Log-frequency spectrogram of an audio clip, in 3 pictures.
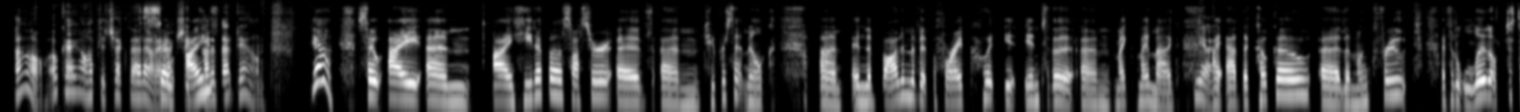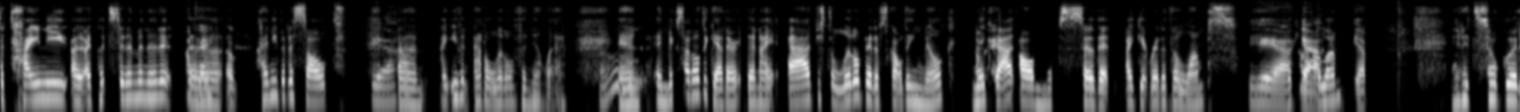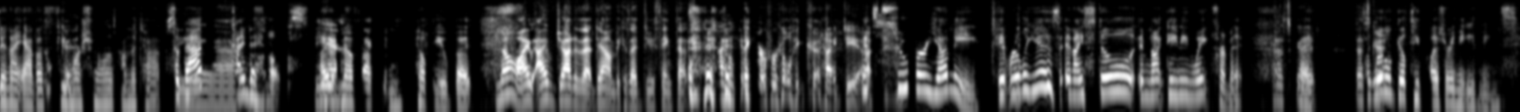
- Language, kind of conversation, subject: English, unstructured, What's the best way to keep small promises to oneself?
- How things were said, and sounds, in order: other background noise; laughing while speaking: "sounds like a really good"; laugh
